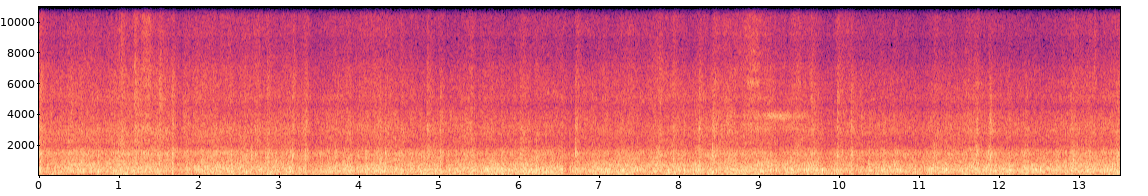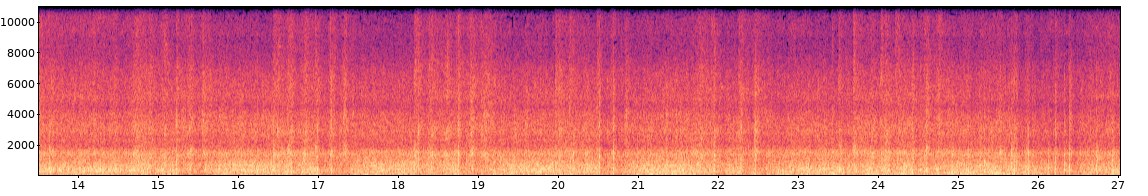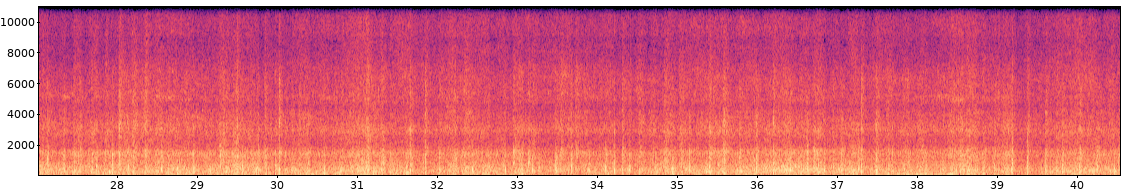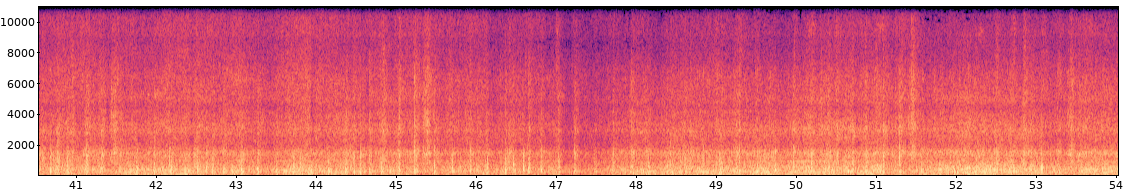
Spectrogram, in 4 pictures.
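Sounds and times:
train wheels rumbling and clicking: 0:00.0 - 0:54.0.

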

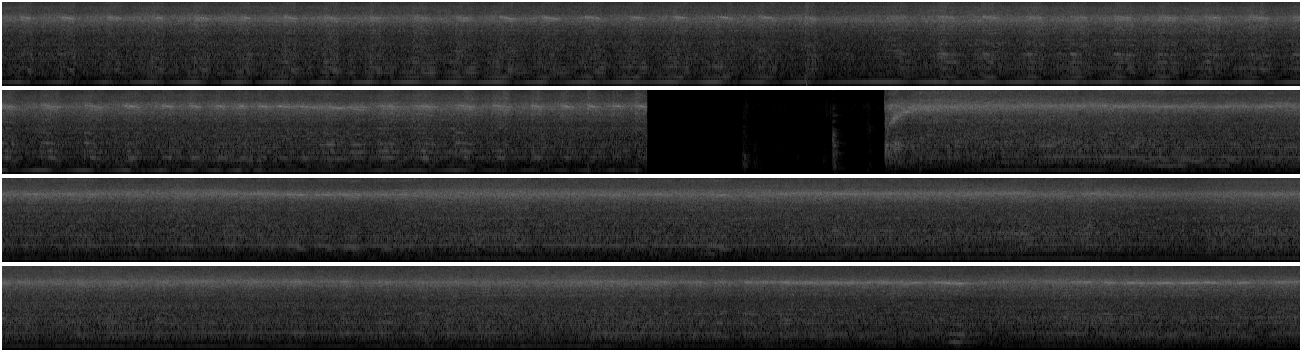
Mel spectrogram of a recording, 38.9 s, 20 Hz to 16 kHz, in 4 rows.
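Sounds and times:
angle grinder sanding wood: 0:00.0 - 0:14.6, 0:16.4 - 0:38.9.

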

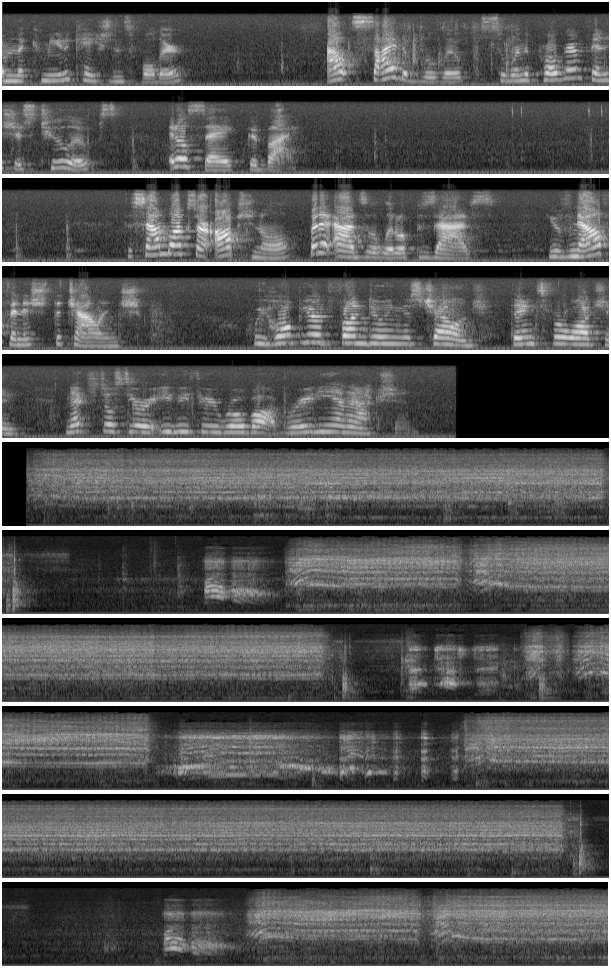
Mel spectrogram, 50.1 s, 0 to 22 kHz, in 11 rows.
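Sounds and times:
toy robot motors whirring: 0:23.0 - 0:27.4, 0:29.4 - 0:34.4, 0:35.0 - 0:45.3, 0:47.4 - 0:50.0.

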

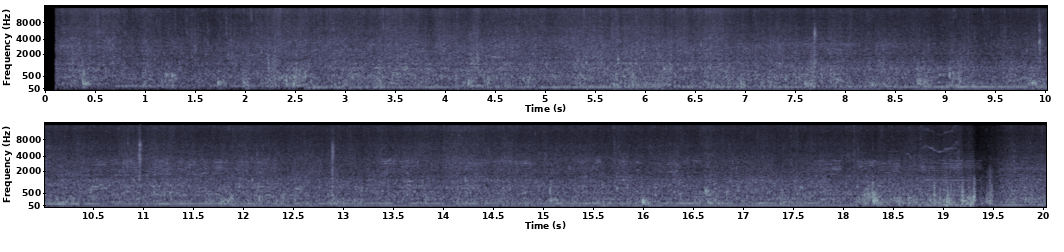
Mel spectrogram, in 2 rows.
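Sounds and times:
water rushing and splashing: 0:00.1 - 0:20.0
wind buffeting microphone: 0:13.9 - 0:20.0.

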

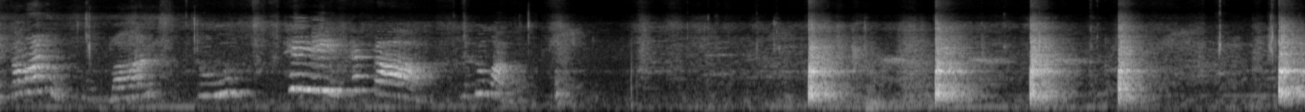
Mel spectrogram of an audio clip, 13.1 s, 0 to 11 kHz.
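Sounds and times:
plastic toy bat knocks: 0:08.1 - 0:08.5, 0:09.3 - 0:09.7, 0:10.3 - 0:11.5, 0:12.8 - 0:13.0.

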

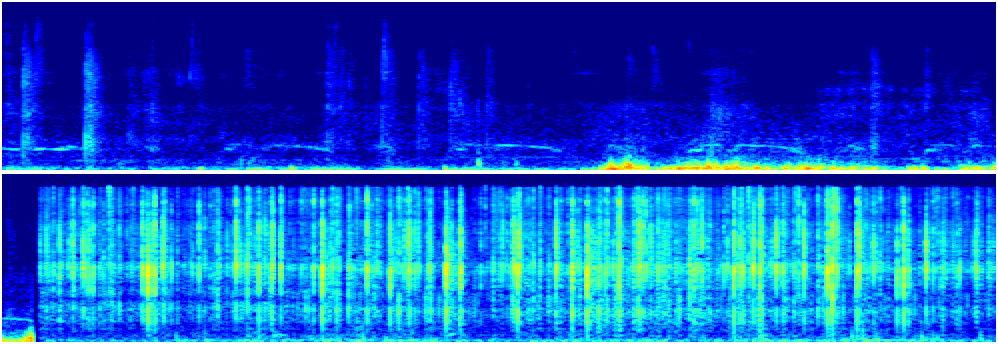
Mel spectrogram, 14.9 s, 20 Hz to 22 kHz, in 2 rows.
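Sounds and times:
charcoal crackling and popping: 0:00.0 - 0:04.1, 0:07.6 - 0:14.9.

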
